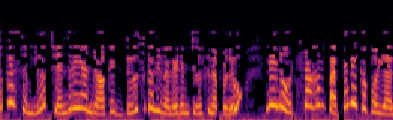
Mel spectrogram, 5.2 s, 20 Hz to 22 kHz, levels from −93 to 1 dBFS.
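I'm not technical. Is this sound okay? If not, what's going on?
No. Throughout the speech it sounds dull and gurgly, with nothing above about 7.4 kHz, likely from heavy MP2 compression starving the upper bands of bits.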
